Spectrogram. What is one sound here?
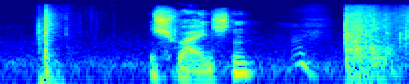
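An axe chops into a tree trunk.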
